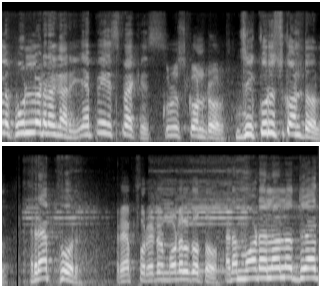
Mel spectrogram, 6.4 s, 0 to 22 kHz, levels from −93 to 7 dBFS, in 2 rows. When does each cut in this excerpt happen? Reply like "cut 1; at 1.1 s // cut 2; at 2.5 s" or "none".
cut 1; at 3.3 s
